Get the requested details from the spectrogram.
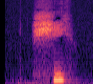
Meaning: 1. shchi 2. face, mug
- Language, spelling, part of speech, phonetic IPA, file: Russian, щи, noun, [ɕːi], Ru-щи.ogg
